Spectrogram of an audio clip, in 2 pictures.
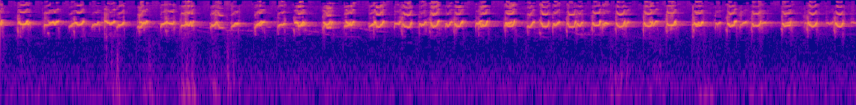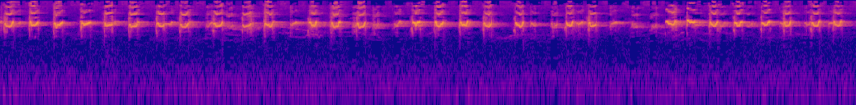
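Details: Singing birds give a long, fast series of high, clipped chirps, roughly three per second and unevenly spaced, sustained for over eleven seconds with little other sound.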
